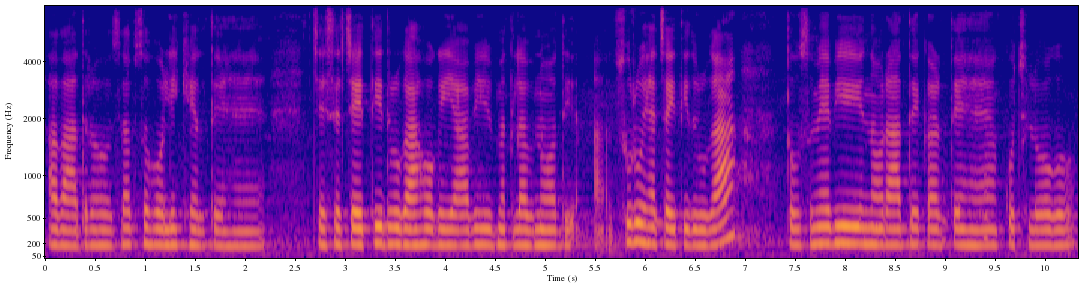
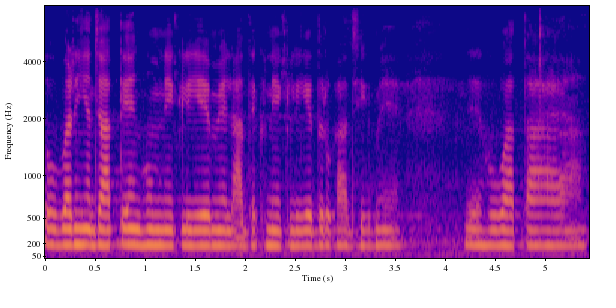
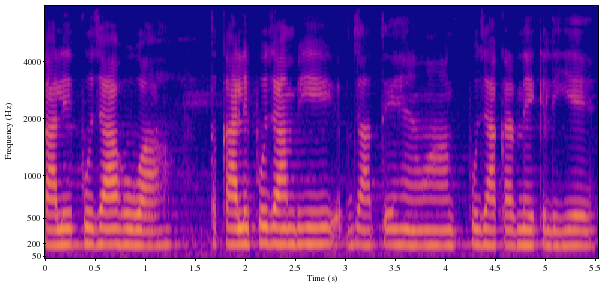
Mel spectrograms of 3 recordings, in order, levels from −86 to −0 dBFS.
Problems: constant background noise, echo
